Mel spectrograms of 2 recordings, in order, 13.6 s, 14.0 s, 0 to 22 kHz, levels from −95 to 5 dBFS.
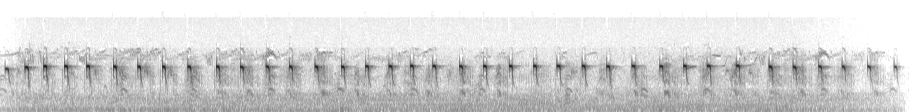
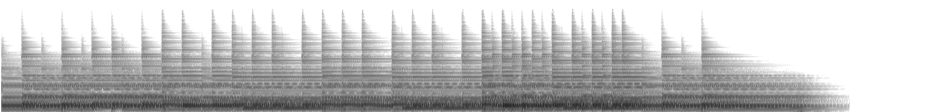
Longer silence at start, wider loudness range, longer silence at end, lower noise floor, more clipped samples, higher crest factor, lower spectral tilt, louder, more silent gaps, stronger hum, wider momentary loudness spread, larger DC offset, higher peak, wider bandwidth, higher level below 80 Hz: about the same, 0.05 s vs 0 s; second, 3 LU vs 7 LU; second, 0.2 s vs 1.75 s; second, -39 dBFS vs -52 dBFS; neither; about the same, 16 dB vs 16 dB; second, -2.5 dB/octave vs -8 dB/octave; first, -18 LUFS vs -22 LUFS; neither; neither; about the same, 6 LU vs 6 LU; neither; about the same, -4 dBFS vs -6 dBFS; second, 4.6 kHz vs 10 kHz; second, -60 dBFS vs -44 dBFS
